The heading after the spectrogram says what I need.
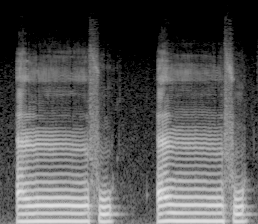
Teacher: Well, what's being hidden is the noon, because you're not pronouncing the noon clearly. You're not saying an, so you're hiding it. But what's remaining of the noon is a ghunnah from the nasal cavity.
